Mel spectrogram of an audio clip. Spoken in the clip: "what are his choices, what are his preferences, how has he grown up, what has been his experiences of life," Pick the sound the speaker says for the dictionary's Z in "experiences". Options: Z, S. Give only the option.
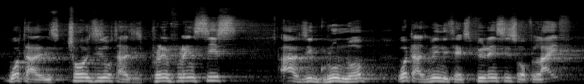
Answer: S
